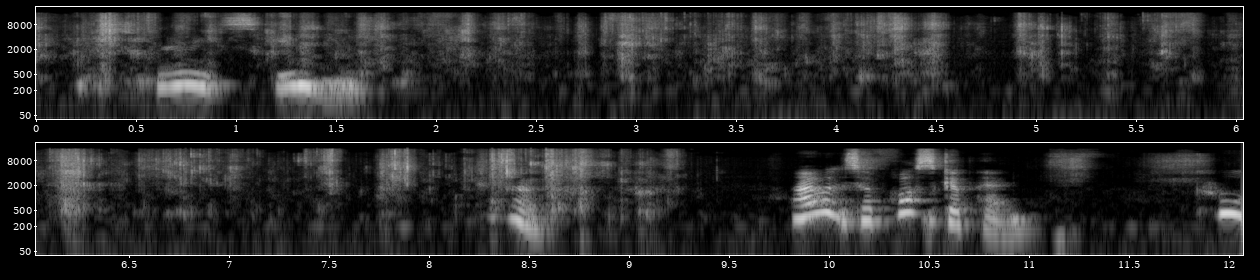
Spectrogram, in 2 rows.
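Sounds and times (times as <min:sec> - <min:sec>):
gift wrapping crinkling and tearing: 0:00.0 - 0:09.6.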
